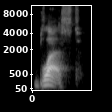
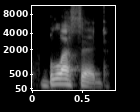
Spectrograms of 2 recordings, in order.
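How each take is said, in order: First: The word is said with one syllable. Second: The word is said with two syllables. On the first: This is the more modern pronunciation. "A few say blessed" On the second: This is the older, traditional pronunciation. "even if he says every other word the more modern way"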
